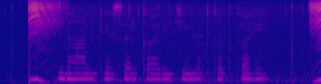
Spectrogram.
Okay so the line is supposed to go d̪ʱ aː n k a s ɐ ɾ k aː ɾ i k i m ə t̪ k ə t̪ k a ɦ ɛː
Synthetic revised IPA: d̪ʱ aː n k e s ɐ ɾ k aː ɾ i k i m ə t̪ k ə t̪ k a ɦ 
